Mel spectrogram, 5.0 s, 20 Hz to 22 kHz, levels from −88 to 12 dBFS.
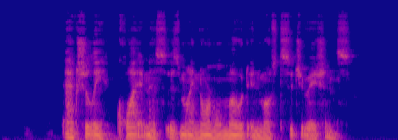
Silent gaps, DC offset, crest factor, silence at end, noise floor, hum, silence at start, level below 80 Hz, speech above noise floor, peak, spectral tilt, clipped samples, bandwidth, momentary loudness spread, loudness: none; under 0.1%; 16 dB; 0.65 s; -83 dBFS; none; 0.8 s; -52 dBFS; 53 dB; -14 dBFS; -6.5 dB/octave; under 0.1%; 14.5 kHz; 9 LU; -30 LUFS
